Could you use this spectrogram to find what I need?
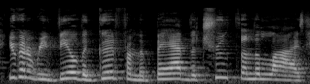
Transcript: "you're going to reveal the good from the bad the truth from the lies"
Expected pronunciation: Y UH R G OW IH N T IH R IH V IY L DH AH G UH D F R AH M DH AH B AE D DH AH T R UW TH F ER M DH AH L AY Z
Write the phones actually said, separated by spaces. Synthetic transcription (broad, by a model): Y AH R G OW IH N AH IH R IH V IY L DH AH G UH D F R AH M DH AH B AE D DH AH T R UW TH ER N DH AH L AY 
